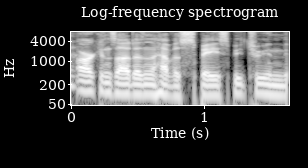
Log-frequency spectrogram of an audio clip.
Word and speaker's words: Arkansas: and Arkansas should just be Arkansas.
